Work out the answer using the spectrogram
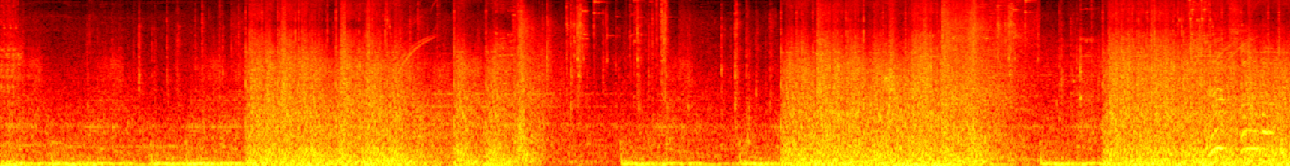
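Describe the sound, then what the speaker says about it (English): Gunfire in the VR video game Sairento, Vive version, comes in repeated dense bursts of booming shots and explosions with brief lulls between volleys. A player's voice occasionally sounds beneath the action. "Weird thing about the guns in the Vive version, they're quieter?"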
